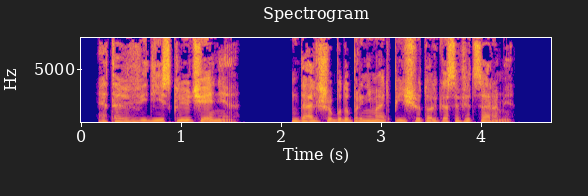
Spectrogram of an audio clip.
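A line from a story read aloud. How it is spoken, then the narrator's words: Quiet secretive whisper. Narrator (Russian): тихо прошептал я, чтобы не услышали мои подчиненные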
